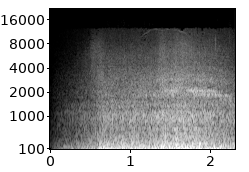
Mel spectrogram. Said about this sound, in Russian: В это время сильный порыв ветра пронесся по лесу. Вершины старых сосен зашумели, и в шуме Сильвестр и Сильвия ясно расслышали слова.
